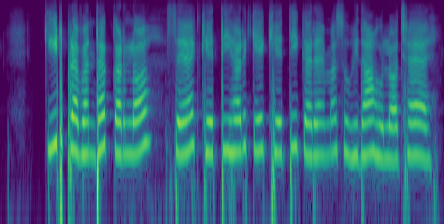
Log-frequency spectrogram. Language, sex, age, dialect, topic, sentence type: Maithili, female, 18-24, Angika, agriculture, statement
